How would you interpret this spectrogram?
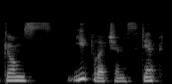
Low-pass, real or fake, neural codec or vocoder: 7.2 kHz; fake; codec, 16 kHz, 1 kbps, FunCodec, trained on LibriTTS, 50 frames a second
